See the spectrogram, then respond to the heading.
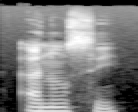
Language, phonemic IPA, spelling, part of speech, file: French, /a.nɔ̃.se/, annoncer, verb, Fr-annoncer.ogg
- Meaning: 1. to announce 2. to predict, foretell 3. to declare 4. to approach 5. to show 6. to promise to be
